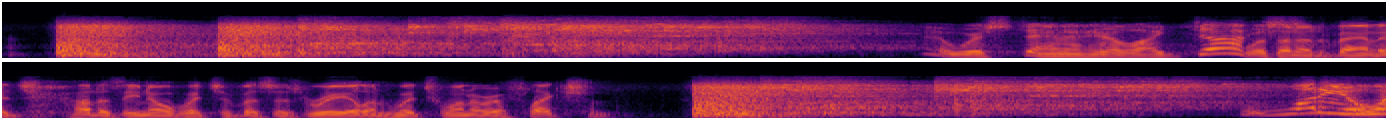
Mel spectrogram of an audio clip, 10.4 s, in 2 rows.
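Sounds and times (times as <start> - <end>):
gunshots: 0.2 - 3.2, 7.8 - 9.6
speech: 3.5 - 8.2, 10.0 - 10.3.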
